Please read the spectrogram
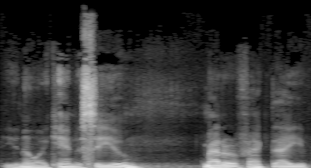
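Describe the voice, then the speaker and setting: A man's voice: on the low side, moderate pace, mellow, natural voice. An actor playing a breezy, callous young womanizer with a casual, offhand delivery in a vintage radio drama.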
